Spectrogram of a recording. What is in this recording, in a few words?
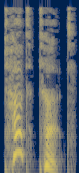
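"tut-tut", English, British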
